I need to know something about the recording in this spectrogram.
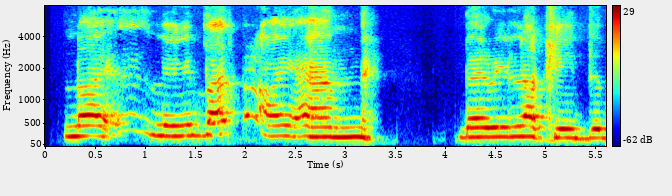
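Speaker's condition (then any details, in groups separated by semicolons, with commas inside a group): Cerebral palsy; cerebral palsy present essentially all life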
